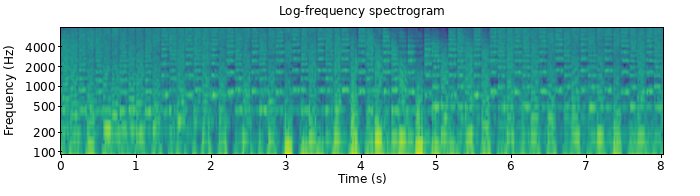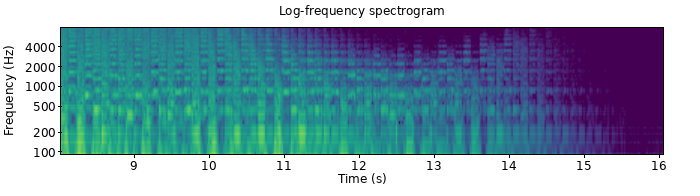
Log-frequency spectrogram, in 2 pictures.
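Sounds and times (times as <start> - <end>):
trance music on a Korg microKORG synthesizer: 0.0 - 13.7.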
